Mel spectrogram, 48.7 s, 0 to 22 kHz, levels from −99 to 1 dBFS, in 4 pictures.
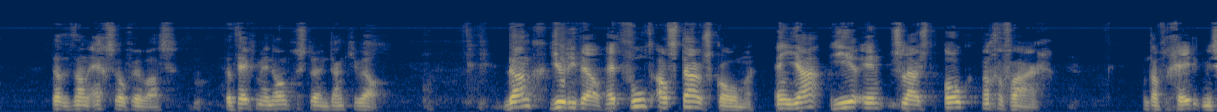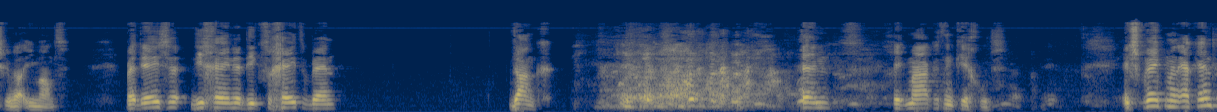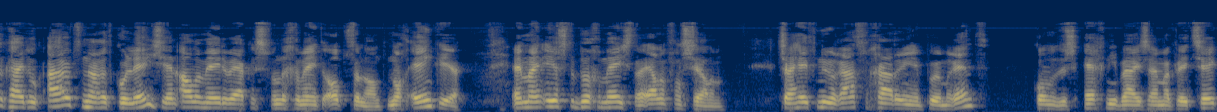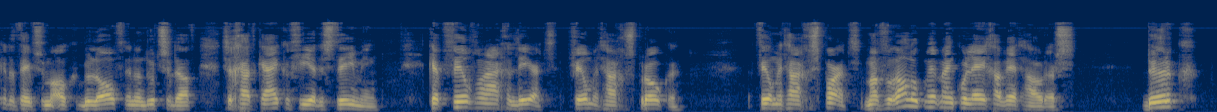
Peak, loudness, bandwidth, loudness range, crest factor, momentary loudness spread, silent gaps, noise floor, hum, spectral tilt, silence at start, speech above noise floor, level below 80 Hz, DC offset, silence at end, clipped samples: -10 dBFS; -30 LUFS; 10 kHz; 6 LU; 20 dB; 10 LU; none; -82 dBFS; none; -4 dB/octave; 0.55 s; 53 dB; -76 dBFS; under 0.1%; 0.25 s; under 0.1%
